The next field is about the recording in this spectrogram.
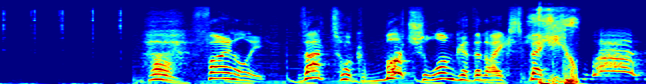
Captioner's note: sighs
